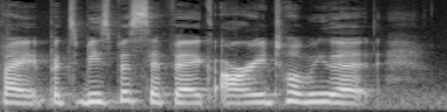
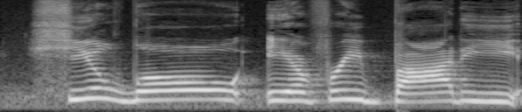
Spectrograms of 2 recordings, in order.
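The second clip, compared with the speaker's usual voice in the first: overdone Australian accent with drawn-out "hello"; 3 semitones higher than usual. Greeting everybody while trying out an attempted Australian accent. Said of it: "i've been trying to do an australian accent".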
